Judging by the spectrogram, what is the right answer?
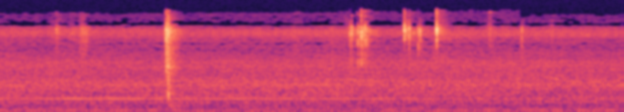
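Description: Handling of a router's packaging: a sharp click about a second in, then a few light ticks and crinkles around three seconds in as a small plastic bag of screws is picked up, over steady background noise.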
